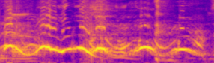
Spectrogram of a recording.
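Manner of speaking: turkey gobble. Acted. Attempting the gobble sound.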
